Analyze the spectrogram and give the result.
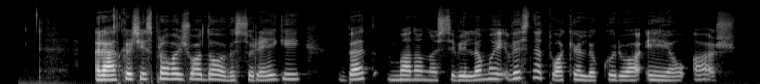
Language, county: Lithuanian, Kaunas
